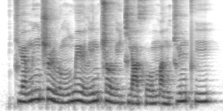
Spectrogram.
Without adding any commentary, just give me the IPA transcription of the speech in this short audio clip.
t͡ɕ ɥ ɛ˨˦ m i˦ ŋ ʂ ɻ̩˥˨ l ʊ˨˦ ŋ m w e˥˨ ɪ̯ l i˦ n ʈ͡ʂ ɤ˥˨ l i˨˦ t͡ɕ j ä˨˦ x o˨˦ ʊ̯ m a˨˩ n t͡ɕ y˦ n pʰ i˦

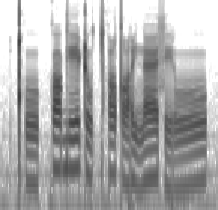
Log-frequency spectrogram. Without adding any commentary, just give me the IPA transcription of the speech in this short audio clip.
ǃʰ oː˩ kː ɒ˦˥ ɡ eː˦˥ ʈ o˨˥ ǀʰ u˦˥ tˤ o˨˥ ɾ i˩ n̪ æː˦˥ s e˩ ɾ oː˨˥

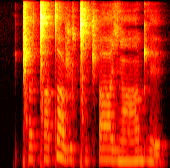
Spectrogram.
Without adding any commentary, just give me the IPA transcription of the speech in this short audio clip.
ǁ ɜ ǀ a t a ʐ ʉ ǀ ə̤ t͡ʃʼ aː ʑ ãː ɖʱ e

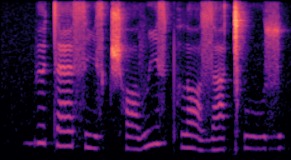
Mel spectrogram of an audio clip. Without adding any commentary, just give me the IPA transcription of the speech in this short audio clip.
b ʏ˦ t æ˧ s i˨ z t͡ʃʰ ɒ˨ v i˦ z pʰ l ɒ˦˨ z a˧ ǀʰ u˦ z

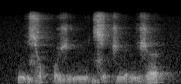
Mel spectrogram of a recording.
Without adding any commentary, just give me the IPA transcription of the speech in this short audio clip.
ŋ ɛ̰ ʑ ɔ pː ɔ̰ ʒ ḭ mː ḛ d͡ʑ ɛ̰ t͡ʃ ɨ w ɛ̰ ŋ ɛ̰ ʒ ɐ

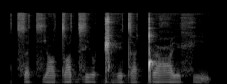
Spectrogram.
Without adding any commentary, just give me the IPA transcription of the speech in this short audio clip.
t͡s a t͡s j e dˤ ə d͡z i o̯ ɡ͡ǁ e d a ǃ ə ʕ i e̯ x i

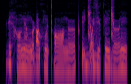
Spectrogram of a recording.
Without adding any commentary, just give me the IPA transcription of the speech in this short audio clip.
ɽ i˥˩ h ɔ̃˨˩˦ n̪ ẽ˨˩ ŋʷ ḭ˨˦ ɽ ɑ̰˦ xʷ ẽ˨˩ tʼ ɔː˨˩ n̪ ɵː˨˩˦ pʼ ḭ˦ d͡ʑ ɔ̰˨˦ zʲ ɵ˨˩˦ t̪ ĩ˨˦ d͡ʑ ɵː˨˩˦ ɾ ĩ˥˩

